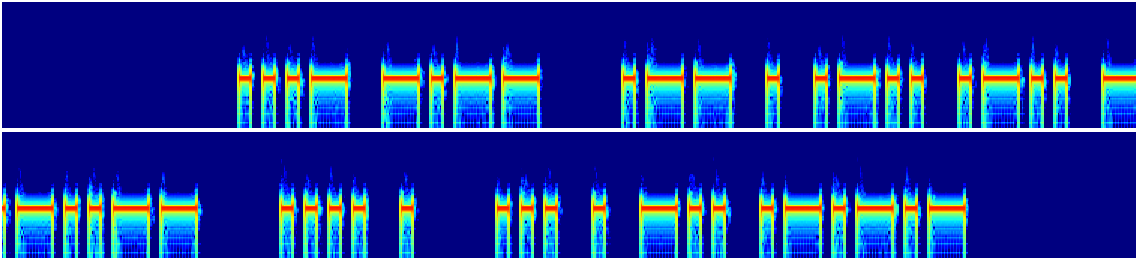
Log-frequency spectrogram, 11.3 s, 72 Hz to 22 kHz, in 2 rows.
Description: Morse code, heard as a keyed tone, about 20 wpm, 700 Hz. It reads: VY WELL, HE SED.
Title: Sentences from Top 200 Words and Abbreviations 20wpm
